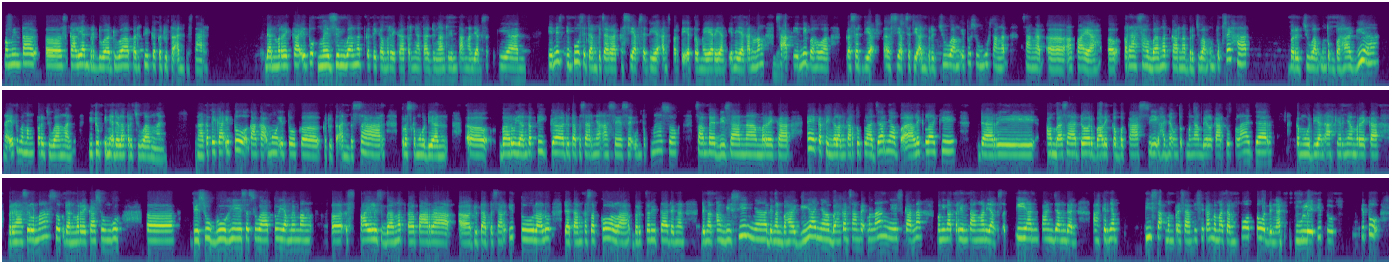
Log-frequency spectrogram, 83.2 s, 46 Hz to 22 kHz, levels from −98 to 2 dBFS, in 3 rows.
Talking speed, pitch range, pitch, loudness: 110 wpm, 200-245 Hz, 215 Hz, -19 LUFS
